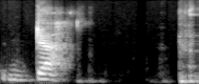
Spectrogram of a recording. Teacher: Then you have something a little bit different, which is called a retroflex D. Retroflex meaning the tongue is a little bit further back on the roof of your mouth when you say the duh for this one.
